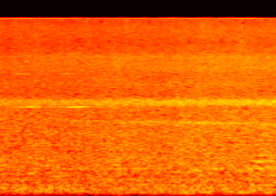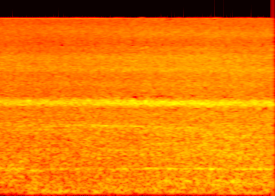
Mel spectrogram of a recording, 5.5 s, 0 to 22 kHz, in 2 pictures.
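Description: Class 450 Desiro electric multiple unit rolling along the platform, growing steadily louder as it comes in, with a steady high whine and a lower hum joining about three and a half seconds in.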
